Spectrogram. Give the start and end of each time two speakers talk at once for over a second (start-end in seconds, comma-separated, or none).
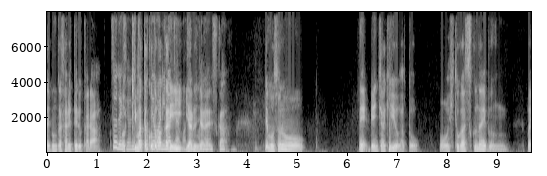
1.7-3.6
